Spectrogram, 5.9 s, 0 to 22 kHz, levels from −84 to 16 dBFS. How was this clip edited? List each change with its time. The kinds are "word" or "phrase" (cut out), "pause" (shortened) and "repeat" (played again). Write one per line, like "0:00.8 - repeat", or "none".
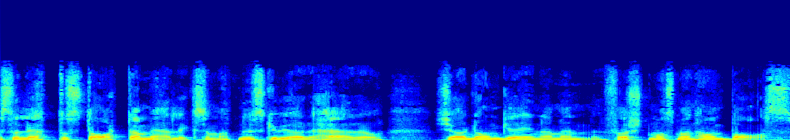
none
